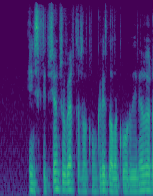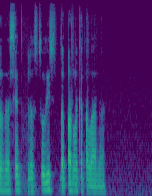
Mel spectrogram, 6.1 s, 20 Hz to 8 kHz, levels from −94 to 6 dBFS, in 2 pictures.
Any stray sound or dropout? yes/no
yes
